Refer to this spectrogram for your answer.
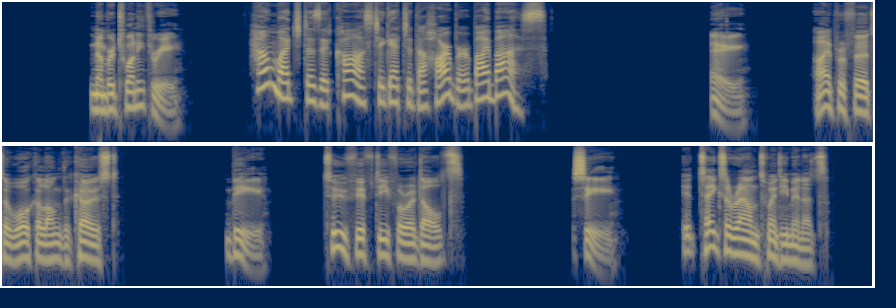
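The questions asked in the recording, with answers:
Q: How much does it cost to get to the harbor by bus?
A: B: $2.50 for adults.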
